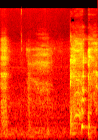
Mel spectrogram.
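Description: A person coughs several times in short, harsh bursts, a brief cough at the start and a louder cluster near the end, with no talking.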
